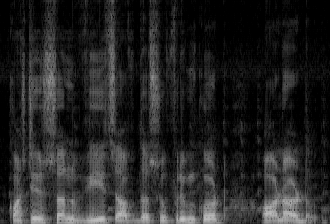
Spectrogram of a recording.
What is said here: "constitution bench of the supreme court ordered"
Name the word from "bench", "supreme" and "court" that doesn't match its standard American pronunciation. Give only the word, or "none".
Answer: bench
